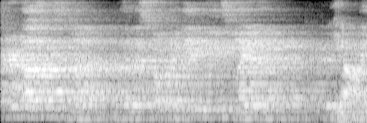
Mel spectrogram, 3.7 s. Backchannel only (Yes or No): Yes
